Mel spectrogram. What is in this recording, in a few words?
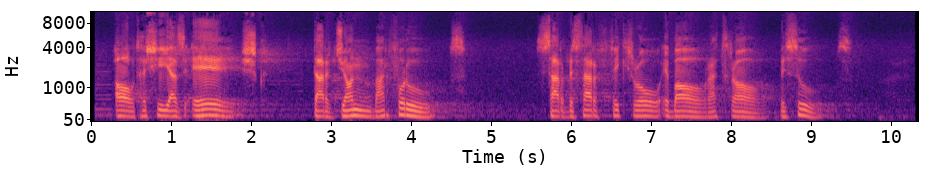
Tasnif (Deklameh)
